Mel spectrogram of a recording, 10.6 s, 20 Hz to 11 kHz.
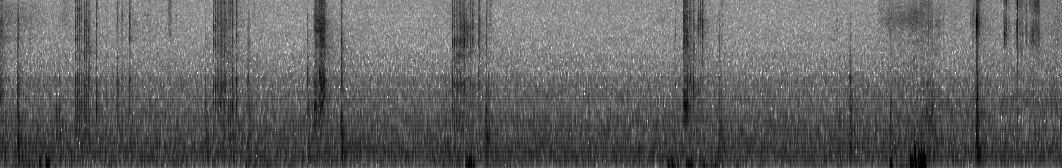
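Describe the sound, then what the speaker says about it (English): A socket wrench tightens a bolt while a fog light kit is fitted to a 2007-2012 Nissan Altima, giving faint, scattered bursts of ratcheting clicks over a quiet background, with no talking. "Grab your socket and snug it down."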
